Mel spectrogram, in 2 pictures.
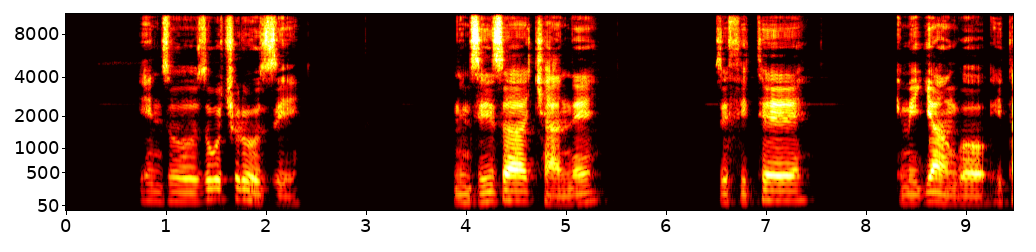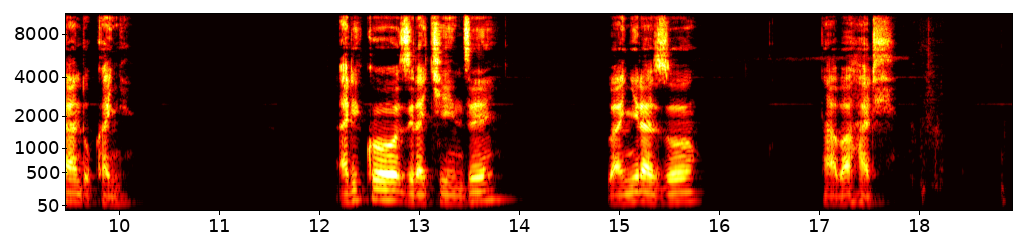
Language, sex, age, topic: Kinyarwanda, male, 36-49, government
